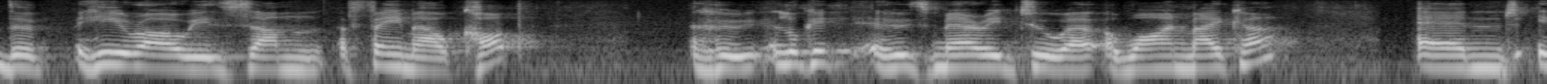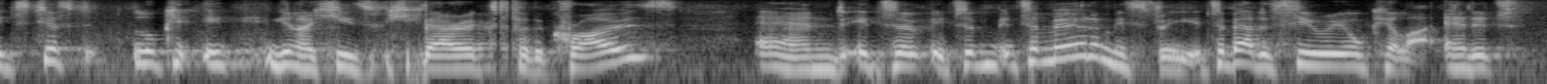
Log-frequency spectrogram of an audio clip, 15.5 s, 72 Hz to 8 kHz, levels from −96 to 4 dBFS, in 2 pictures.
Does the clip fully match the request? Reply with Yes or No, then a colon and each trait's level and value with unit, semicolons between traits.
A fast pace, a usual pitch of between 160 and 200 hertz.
No: average, 170 wpm; medium, 185 Hz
